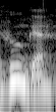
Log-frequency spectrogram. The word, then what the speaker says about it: hygge: And the coziness, the hygge. I'm not, am I saying that correctly? Please, you are saying it very good.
